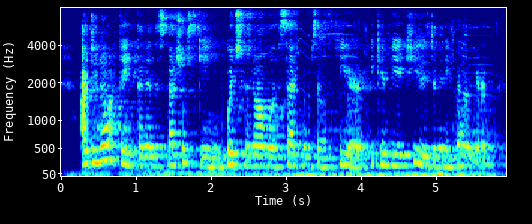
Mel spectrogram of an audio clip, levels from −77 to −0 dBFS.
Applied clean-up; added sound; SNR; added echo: neural separator model SepFormer DNS4.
